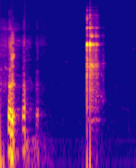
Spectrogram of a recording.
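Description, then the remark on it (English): Whiskey glasses holding Revel Stoke Roasted Apple Whiskey clink together in a toast: brief clattering at first, then a pause and one sharp, bright clink with a short ringing tone, fairly loud. “It is time for another round of Revel Stroke Roasted Apple Whiskey. There you go.”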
